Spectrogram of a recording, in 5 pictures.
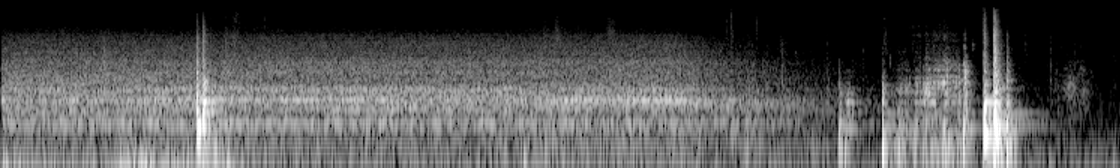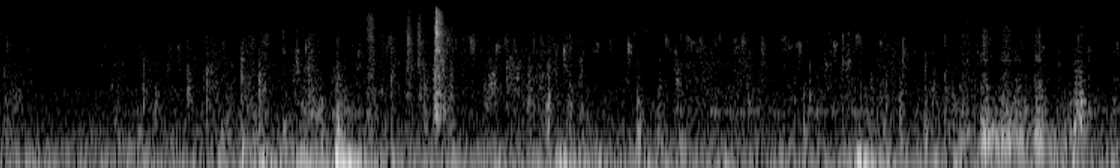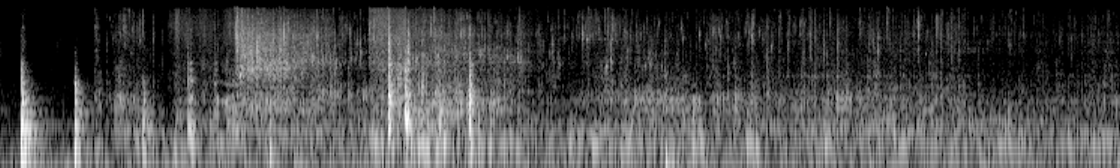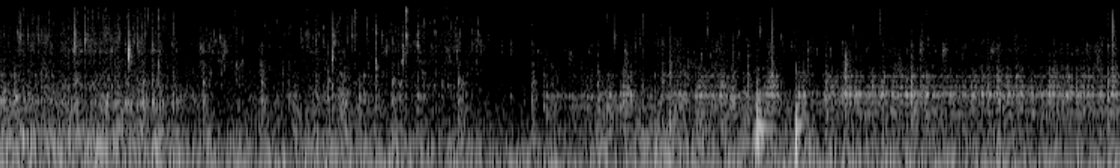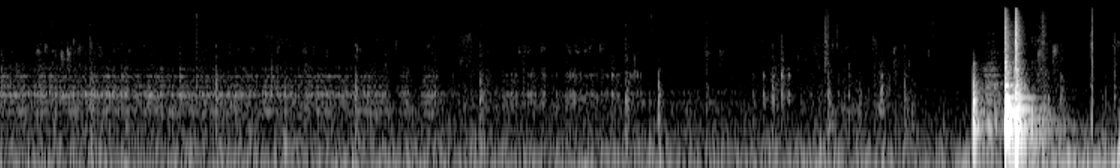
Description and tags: Cutting onion and garlic for spaghetti.
dinner, cutting-garlic, cutting-onion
